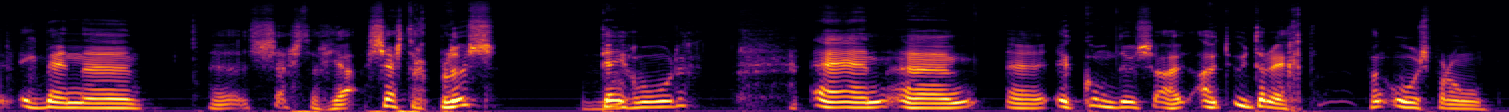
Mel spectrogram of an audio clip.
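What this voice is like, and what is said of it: Non-local Dutch regional accent. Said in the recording (Dutch): “Je komt niet uit Goor, dat is duidelijk te horen. ... Je hebt een ander accent.”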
